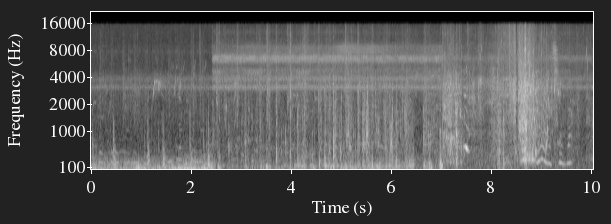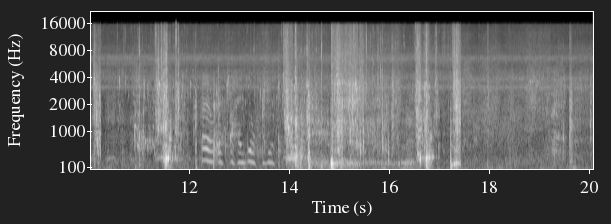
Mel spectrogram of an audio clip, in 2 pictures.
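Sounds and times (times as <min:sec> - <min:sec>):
water sloshing and splashing: 0:06.7 - 0:17.5
ladle scooping water: 0:06.9 - 0:17.5.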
